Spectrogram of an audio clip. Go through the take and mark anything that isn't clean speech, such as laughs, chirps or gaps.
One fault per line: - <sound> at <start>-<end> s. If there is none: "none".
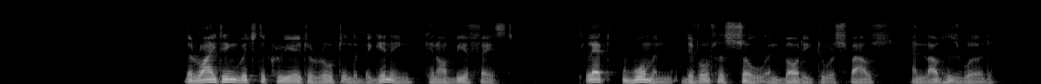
none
